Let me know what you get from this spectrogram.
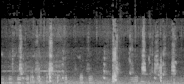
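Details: Mixed poultry, including chickens, a duck, geese, turkeys and guineafowl, free-ranging outdoors in a zoo yard: overlapping honks, clucks and squawks at irregular intervals, some louder bursts, over a busy background murmur.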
